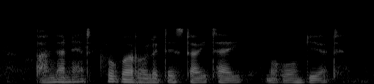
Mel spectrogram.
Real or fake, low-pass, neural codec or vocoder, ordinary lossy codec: fake; 5.4 kHz; codec, 16 kHz, 0.7 kbps, FocalCodec; none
